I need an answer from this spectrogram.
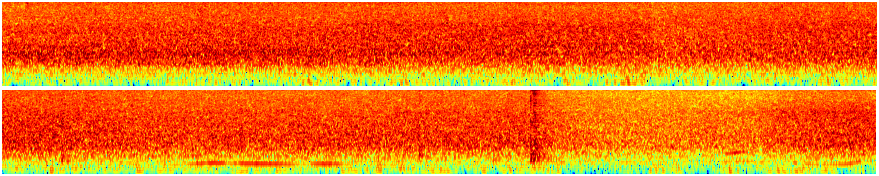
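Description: Heavy rain falling hard, a loud, steady hiss. A single sharp click comes about seven seconds in.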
